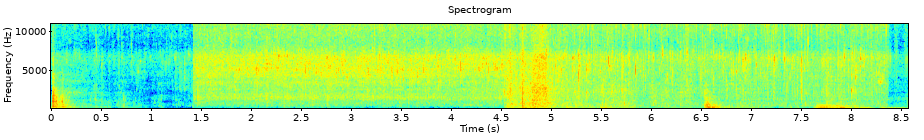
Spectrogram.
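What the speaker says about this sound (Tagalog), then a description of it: "nagprito ako ng isda" Fish frying in a pan for crispy fish, a steady broadband sizzle that starts abruptly and continues loud and close, with a few brief stirring clatters and a faint bubbling warble near the end.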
